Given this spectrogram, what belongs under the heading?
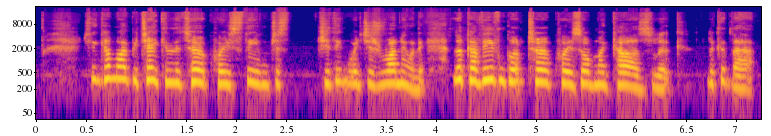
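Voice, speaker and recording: A middle-aged woman from southwest London, her voice a little husky, chatting casually to viewers on a live stream from inside a camper van, calling people darling. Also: high voice, fairly quick, no room sound. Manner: chatty, warm greetings to viewers, calls people darling and love. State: a bit husky voice. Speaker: tarot reader hosting a live stream.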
